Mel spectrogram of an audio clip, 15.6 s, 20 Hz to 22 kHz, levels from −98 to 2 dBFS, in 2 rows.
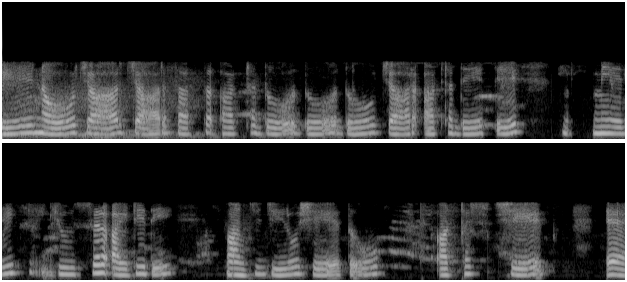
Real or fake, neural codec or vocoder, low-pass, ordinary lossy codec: fake; vocoder, 44.1 kHz, 128 mel bands, Pupu-Vocoder; 3.6 kHz; none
